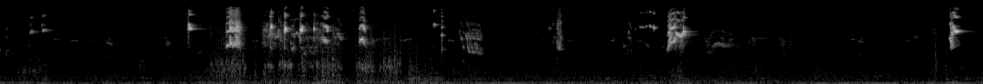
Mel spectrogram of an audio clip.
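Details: Fischer's lovebird chick roughly 15 days old in captivity, calling with sparse sharp high squeaks and one brief run of rapid raspy chirps, quiet between notes.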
